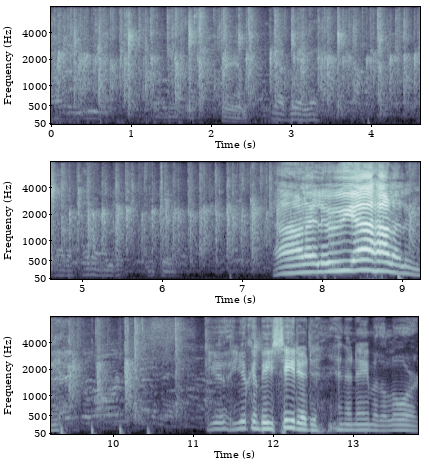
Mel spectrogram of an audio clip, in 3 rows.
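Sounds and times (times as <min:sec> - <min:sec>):
audience hand clapping: 0:00.0 - 0:11.0
speech: 0:07.4 - 0:09.4, 0:11.2 - 0:13.8
raised voices calling out: 0:07.4 - 0:09.6.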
